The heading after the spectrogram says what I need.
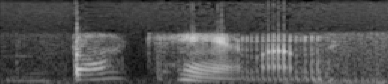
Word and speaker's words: Buchanan: My question is, why is his last name incessantly mispronounced? His name is Buchanan.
